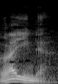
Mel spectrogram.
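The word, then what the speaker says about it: رَاعِنَا: রাইনা এখানে বলছে রাইনা, রাইনা এখানে আরবিতে হবে রাইনা।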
